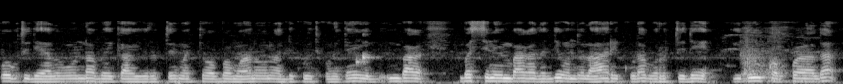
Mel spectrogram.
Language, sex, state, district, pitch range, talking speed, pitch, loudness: Kannada, male, Karnataka, Koppal, 130-140 Hz, 150 wpm, 135 Hz, -14 LUFS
